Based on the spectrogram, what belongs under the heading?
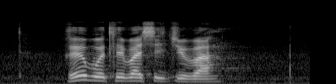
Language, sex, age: Northern Sotho, male, 23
